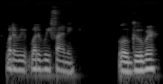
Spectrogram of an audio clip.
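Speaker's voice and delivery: ordinary delivery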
